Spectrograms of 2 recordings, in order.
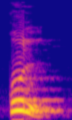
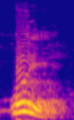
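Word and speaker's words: قل: আগে বলবেন কফ, তারপরে বলবেন লাম, তারপরে বলবেন পেশ। কফ, লাম, পেশ, কুল। কফ, লাম, পেশ, কুল।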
